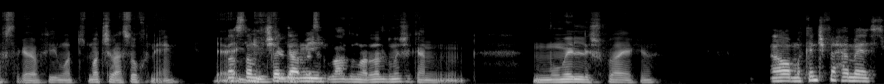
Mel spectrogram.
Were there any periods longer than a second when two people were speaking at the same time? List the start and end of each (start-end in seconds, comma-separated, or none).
2.1-3.4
